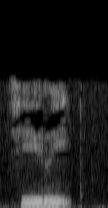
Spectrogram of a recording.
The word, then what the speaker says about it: 激励: 激励という漢字、そのまま現代の中国語でもあるんですね。現代ではチーリーと発音するわけですね。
